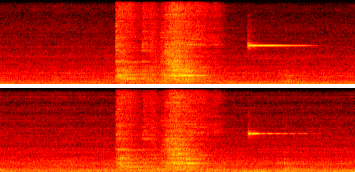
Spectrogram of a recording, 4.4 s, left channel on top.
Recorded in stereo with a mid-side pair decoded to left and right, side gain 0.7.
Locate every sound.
0.0 s an insect: 65° right, 1.1 m
1.4 s dishes clattering: 45° left, 1.9 m
3.1 s a chime: 40° left, 1.4 m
